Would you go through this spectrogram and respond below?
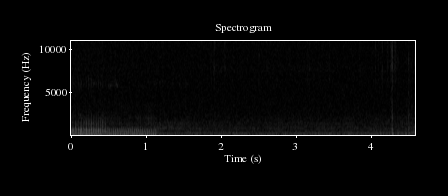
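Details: Pugs snoring: a single rough, buzzing snore in the opening second, fading into quiet breathing and faint room noise, with a small click near the end.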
